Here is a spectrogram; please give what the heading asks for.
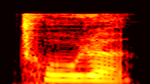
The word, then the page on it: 出任: chū rèn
